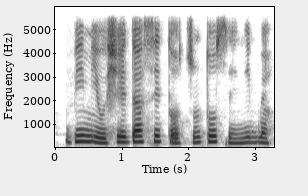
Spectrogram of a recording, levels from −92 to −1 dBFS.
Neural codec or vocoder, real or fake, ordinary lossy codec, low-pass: vocoder, 22.05 kHz, 80 mel bands, Vocos; fake; none; 5.4 kHz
